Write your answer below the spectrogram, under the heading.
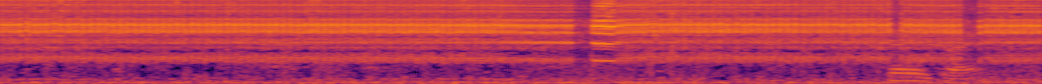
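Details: A green cicada at Bukit Timah Nature Park gives a steady, shrill, high-pitched drone, calling to attract a mate.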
